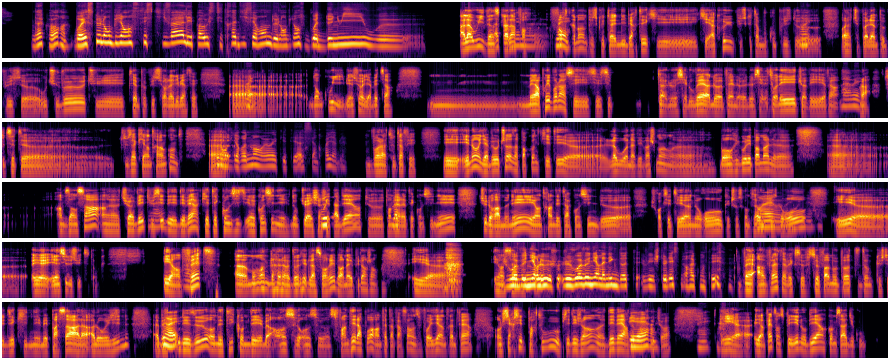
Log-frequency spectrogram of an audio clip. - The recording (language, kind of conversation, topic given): French, podcast, Quel est ton meilleur souvenir de festival entre potes ?
- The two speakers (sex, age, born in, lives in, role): female, 40-44, France, Netherlands, host; male, 35-39, France, France, guest
- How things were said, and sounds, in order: blowing; alarm; drawn out: "heu"; drawn out: "Mmh"; drawn out: "heu"; drawn out: "heu"; chuckle; chuckle; chuckle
